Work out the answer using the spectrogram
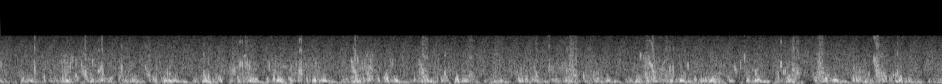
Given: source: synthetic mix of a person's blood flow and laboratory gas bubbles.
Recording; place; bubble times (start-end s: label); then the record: Doppler ultrasound of blood flow; precordium
0.00-0.06 s: bubbles
0.33-0.39 s: bubbles
0.41-0.54 s: bubbles
0.59-1.14 s: bubbles
1.17-1.36 s: bubbles
1.43-1.79 s: bubbles
2.02-2.60 s: bubbles
2.65-3.29 s: bubbles
3.40-3.95 s: bubbles
4.08-4.53 s: bubbles
4.60-4.79 s: bubbles
5.13-5.29 s: bubbles
5.33-5.41 s: bubbles
5.46-6.04 s: bubbles
6.38-6.77 s: bubbles
6.83-7.60 s: bubbles
7.76-8.04 s: bubbles
8.10-8.32 s: bubbles
8.51-9.04 s: bubbles
From the record:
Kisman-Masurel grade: 342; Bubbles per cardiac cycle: rolling drumbeat, 9 or more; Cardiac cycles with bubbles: 100%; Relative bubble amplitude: moderate (0.250 to 0.450); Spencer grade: 3 (all of the cardiac periods contain showers or single bubble signals, but not dominating or overriding the cardiac motion signals); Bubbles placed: anywhere in the cardiac cycle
